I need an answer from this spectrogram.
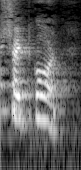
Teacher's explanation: हमारी जीभ को हल्का सा पीछे से मुड़ के फिर हम श बोलते हैं, ऐसे योग करती है हमारी जीभ, ठीक है। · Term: मूर्धन्य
